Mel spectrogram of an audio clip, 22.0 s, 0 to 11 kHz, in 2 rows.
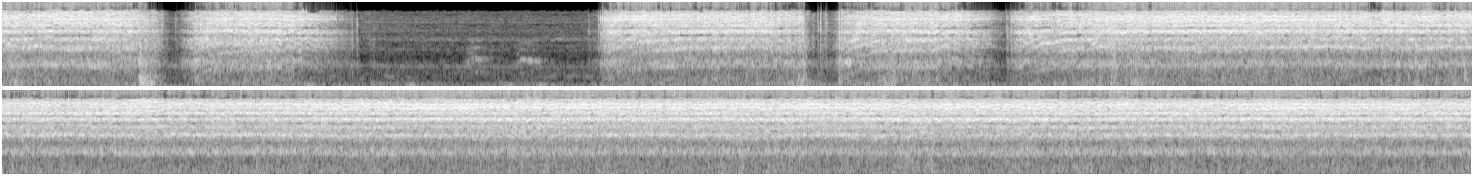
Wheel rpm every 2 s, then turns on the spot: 140, 30, 110, 100, 210, 230, 230, 220, 220, 220, 230.
none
